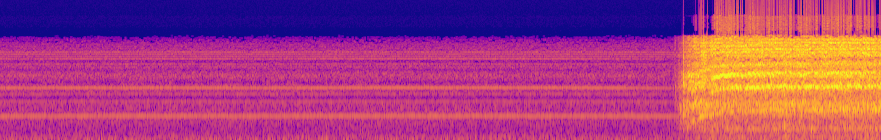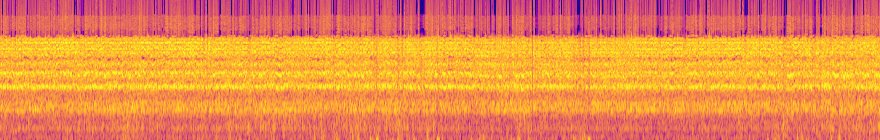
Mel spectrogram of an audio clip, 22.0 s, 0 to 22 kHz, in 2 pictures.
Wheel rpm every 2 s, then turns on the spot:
0, 0, 0, 0, 120, 230, 230, 230, 230, 230, 230.
none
